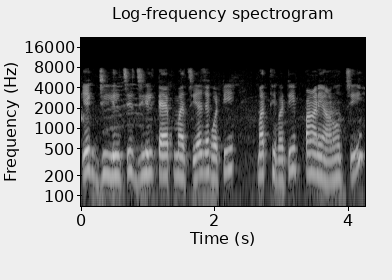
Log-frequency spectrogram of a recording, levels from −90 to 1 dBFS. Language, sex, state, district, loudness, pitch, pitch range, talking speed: Garhwali, female, Uttarakhand, Tehri Garhwal, -28 LUFS, 205 Hz, 195-230 Hz, 210 wpm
